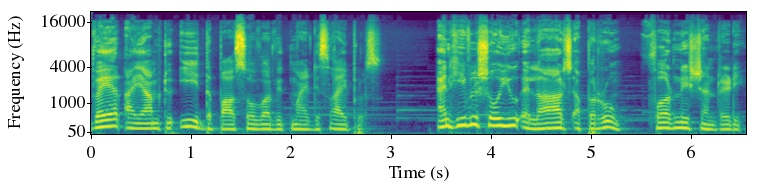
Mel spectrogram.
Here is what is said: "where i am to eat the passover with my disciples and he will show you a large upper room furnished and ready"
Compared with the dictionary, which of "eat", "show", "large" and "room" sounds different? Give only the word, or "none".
none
